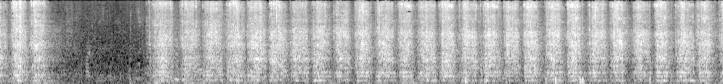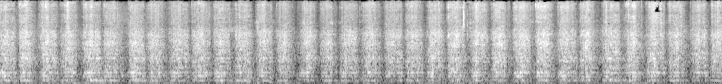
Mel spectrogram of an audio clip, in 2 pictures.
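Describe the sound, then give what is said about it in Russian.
A hand saw cuts through wood on a stage, its many rapid, even back-and-forth strokes rasping in a steady rhythm after a short quiet gap at the start. “Девушка, вы хотели пилить?”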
